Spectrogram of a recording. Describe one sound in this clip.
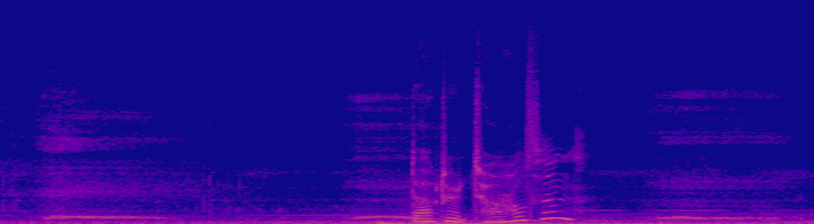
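A young woman speaks anxiously.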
